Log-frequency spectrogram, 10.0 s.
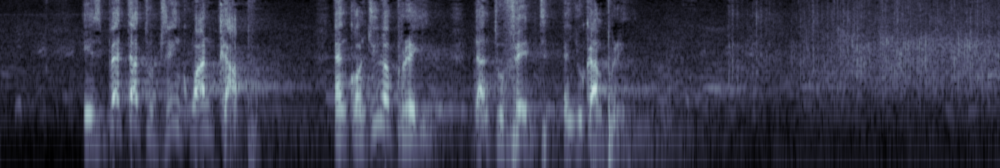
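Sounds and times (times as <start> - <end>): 
speech: 0.8 - 2.7, 3.3 - 6.4
faint crowd murmur: 6.4 - 8.0
audience clapping: 7.2 - 9.9.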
